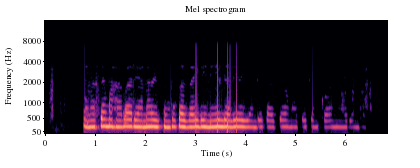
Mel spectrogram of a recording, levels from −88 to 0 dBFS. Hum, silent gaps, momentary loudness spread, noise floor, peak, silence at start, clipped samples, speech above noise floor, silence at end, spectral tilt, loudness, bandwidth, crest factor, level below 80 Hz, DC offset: none; none; 22 LU; -81 dBFS; -8 dBFS; 0.8 s; under 0.1%; 59 dB; 0.6 s; -10.5 dB/octave; -20 LUFS; 3.7 kHz; 14 dB; -56 dBFS; under 0.1%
